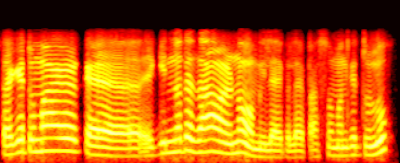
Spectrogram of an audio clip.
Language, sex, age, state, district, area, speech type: Assamese, male, 30-45, Assam, Biswanath, rural, conversation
